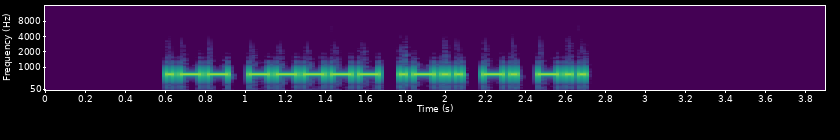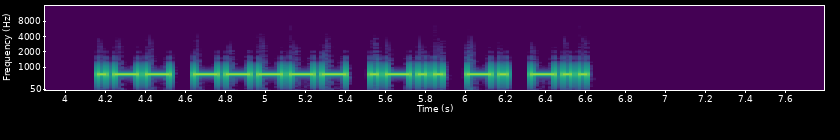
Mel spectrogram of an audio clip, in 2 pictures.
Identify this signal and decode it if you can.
Morse code, heard as a keyed tone, about 35 wpm, 700 Hz. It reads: W0LND W0LND
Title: Speed Racing - USA 1x3 Call Signs 30wpm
